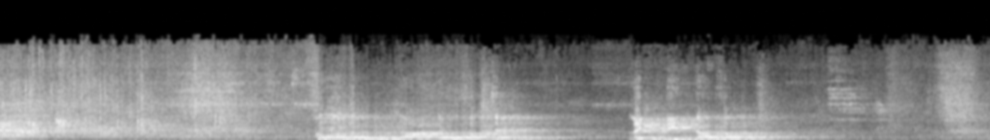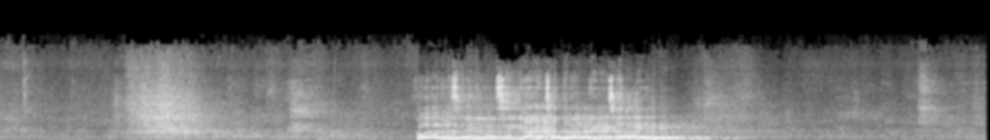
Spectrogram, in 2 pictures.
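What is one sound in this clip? Dancers' feet patter on a wooden floor in a large echoing hall.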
